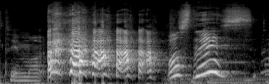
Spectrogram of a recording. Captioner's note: laughing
